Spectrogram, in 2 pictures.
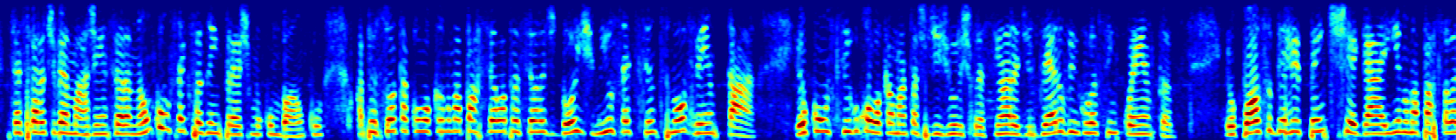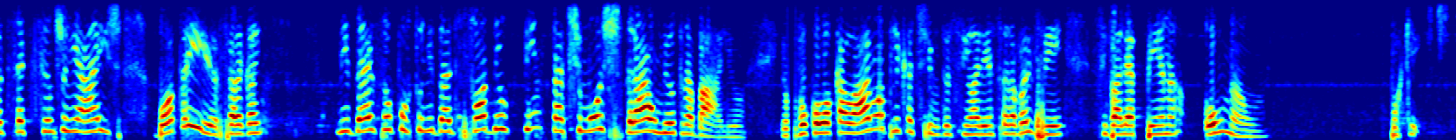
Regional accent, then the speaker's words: Duque de Caxias, Rio de Janeiro, Brazil; eu pelo menos sou de Duque de Caxias

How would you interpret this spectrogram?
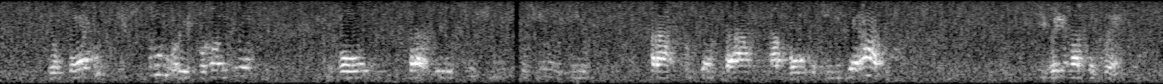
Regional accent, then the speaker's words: Rio de Janeiro, Brazil; Eu sou do Rio de Janeiro, isso. Eu sou do Rio de Janeiro

